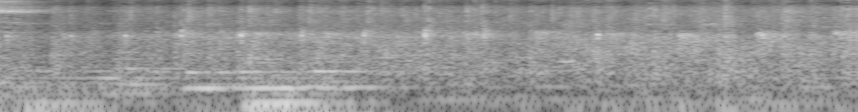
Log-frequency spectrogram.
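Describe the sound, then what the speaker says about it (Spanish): Dense crowd applause for a quinceañera at a fifteenth-birthday party in Livingston, Guatemala, rolls on as a continuous patter. A low, booming hum of music or room noise swells beneath it midway. "Démosle fuertes aplausos a nuestra quinceañera Dayani Noemi de la Cruz Montesinos"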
